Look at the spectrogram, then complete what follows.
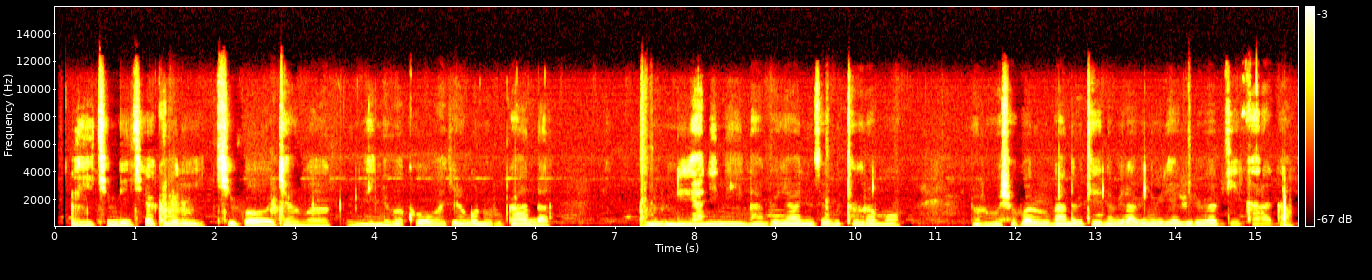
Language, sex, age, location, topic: Kinyarwanda, female, 18-24, Kigali, government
